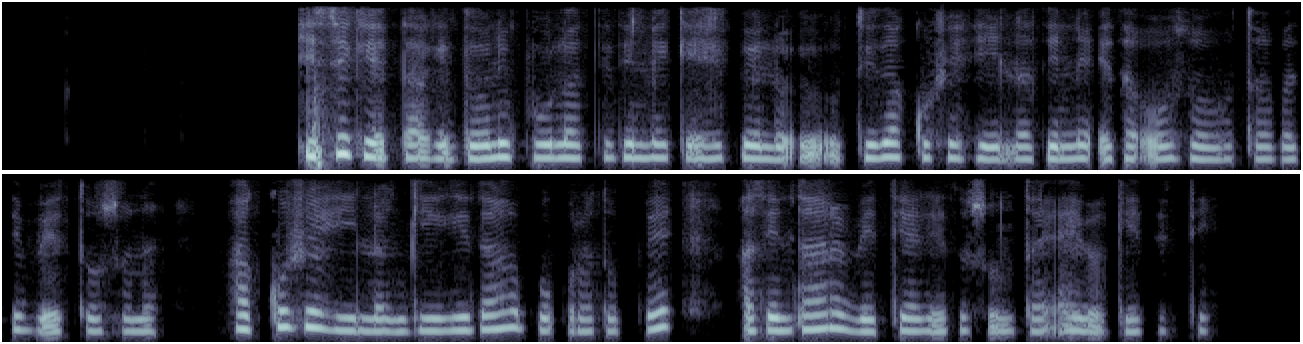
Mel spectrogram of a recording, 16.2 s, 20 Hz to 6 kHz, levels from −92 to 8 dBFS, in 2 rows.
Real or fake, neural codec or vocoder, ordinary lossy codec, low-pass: fake; vocoder, 22.05 kHz, 80 mel bands, Vocos; AAC, 32 kbps; 5.4 kHz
